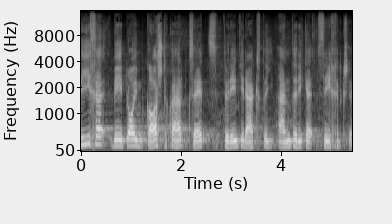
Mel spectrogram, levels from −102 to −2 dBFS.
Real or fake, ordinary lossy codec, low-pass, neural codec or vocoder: real; none; 14.4 kHz; none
